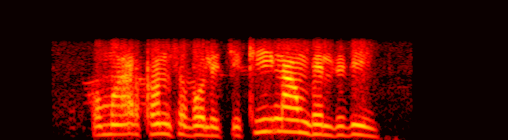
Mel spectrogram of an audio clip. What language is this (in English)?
Maithili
